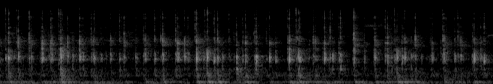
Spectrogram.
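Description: Both hands type rapidly with short-nailed fingertips on a white full-size plastic mechanical keyboard with plastic keycaps and RGB backlighting, resting on a desk with a padded wrist rest. The result is a steady stream of short, bright plastic clacks with a tonal click near 1.2 kHz, each dying away almost instantly, over a faint low hum.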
